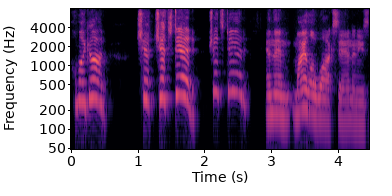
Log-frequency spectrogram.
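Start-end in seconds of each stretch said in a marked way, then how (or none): 0.1-2.7 high-pitched imitation of a panicked henchman; mock panic. Henchman Pablo finds Chet dead, mock high-pitched panic. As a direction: cry it out in hammed-up shock.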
